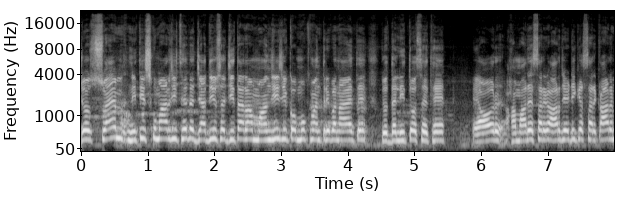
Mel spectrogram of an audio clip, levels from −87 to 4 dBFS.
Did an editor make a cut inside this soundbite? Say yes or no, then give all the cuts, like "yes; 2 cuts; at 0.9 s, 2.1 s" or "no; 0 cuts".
no; 0 cuts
